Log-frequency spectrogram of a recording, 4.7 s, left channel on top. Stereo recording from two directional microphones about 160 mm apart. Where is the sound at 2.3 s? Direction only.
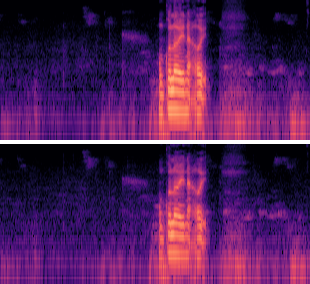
20° left (ahead or behind).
